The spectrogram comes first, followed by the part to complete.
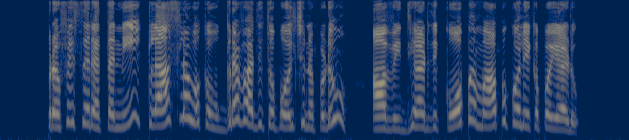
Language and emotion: Telugu, angry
